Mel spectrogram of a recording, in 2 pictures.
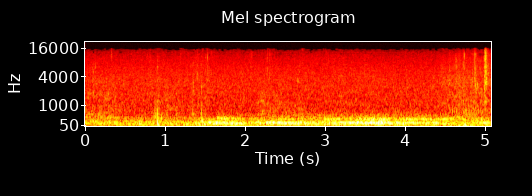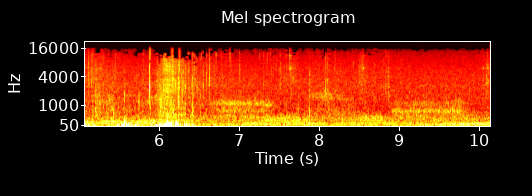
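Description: Dry grass, sticks and wood chips rustling as they are handled and pushed into a metal camp cup, with small clicks and a louder rustle and bump about six seconds in, over a faint low hum.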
